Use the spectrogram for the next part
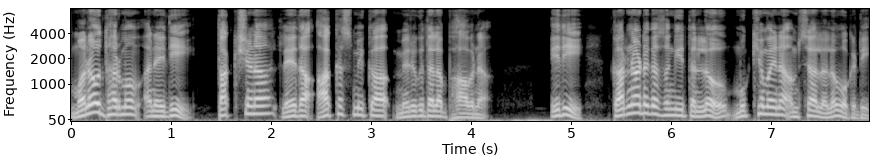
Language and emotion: Telugu, neutral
